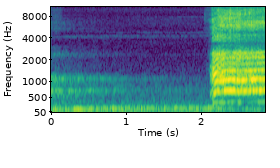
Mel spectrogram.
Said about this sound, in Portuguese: Aqui faz muito frio. Até faz eco. Ouça.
